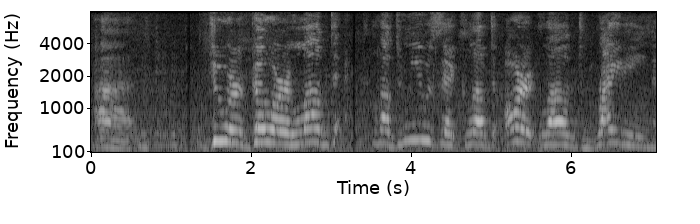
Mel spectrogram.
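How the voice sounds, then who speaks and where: A loud, high-pitched woman's voice, very slow, with long, frequent pauses and lively intonation. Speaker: friend giving a eulogy. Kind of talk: eulogy speech. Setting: memorial gathering at a home.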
